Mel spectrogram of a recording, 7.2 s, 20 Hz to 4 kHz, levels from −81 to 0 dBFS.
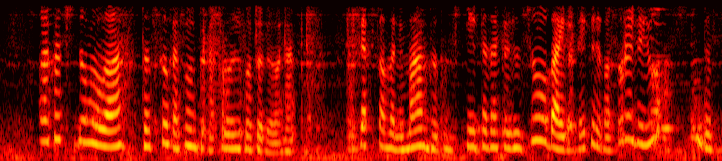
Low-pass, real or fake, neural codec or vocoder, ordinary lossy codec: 3.6 kHz; fake; codec, 44.1 kHz, 1.7 kbps, Pupu-Codec; none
